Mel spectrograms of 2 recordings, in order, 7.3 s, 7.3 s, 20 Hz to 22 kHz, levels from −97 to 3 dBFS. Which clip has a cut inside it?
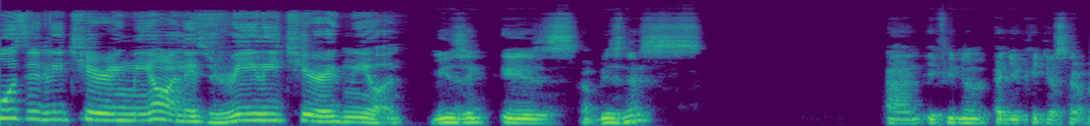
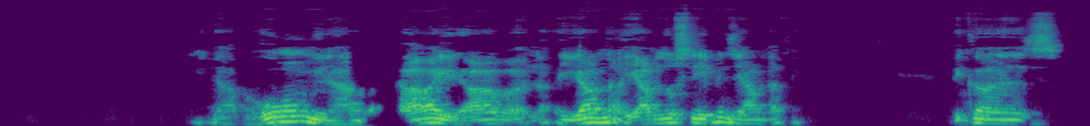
first; 1 cut; at 2.7 s

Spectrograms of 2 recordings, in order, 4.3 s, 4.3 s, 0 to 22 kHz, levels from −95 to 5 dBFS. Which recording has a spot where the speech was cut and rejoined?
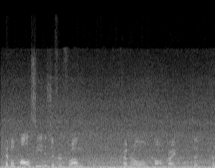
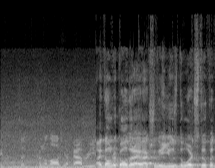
second; 1 cut; at 1.8 s

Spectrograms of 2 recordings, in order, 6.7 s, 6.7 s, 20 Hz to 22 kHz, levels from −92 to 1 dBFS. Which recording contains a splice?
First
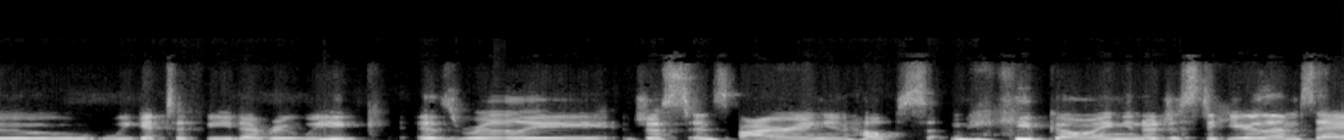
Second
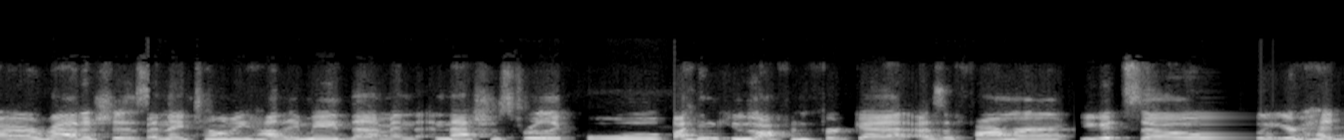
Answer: second; 3 cuts; at 0.7 s, 3.4 s, 5.4 s

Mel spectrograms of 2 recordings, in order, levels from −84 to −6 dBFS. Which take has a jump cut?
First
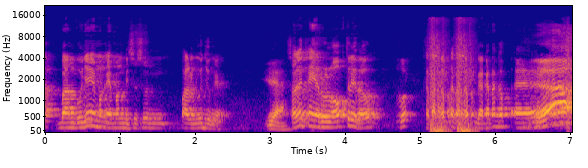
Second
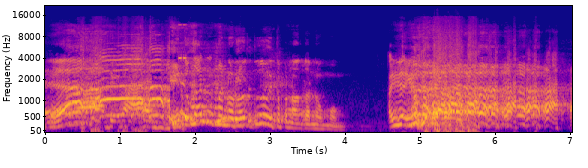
second; 1 cut; at 1.7 s

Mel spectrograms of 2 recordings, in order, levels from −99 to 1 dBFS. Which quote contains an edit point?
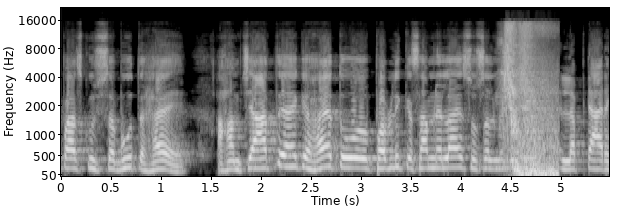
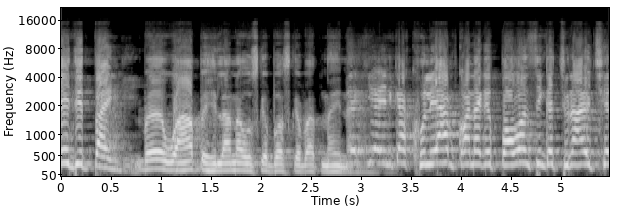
first; 1 cut; at 4.5 s

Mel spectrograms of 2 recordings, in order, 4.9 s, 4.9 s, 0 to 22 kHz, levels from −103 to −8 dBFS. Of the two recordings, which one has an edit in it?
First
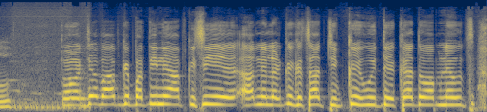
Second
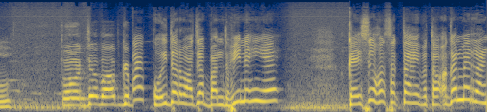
second; 1 cut; at 1.3 s

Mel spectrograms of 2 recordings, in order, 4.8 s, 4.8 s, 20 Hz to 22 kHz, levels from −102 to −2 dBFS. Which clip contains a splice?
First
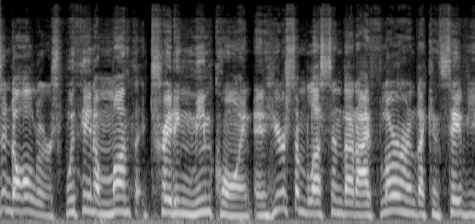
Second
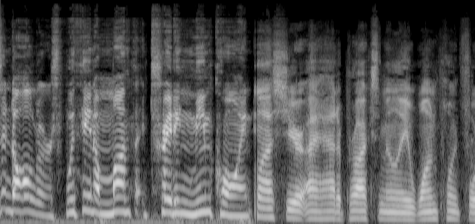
second; 1 cut; at 2.5 s

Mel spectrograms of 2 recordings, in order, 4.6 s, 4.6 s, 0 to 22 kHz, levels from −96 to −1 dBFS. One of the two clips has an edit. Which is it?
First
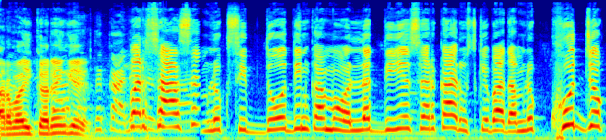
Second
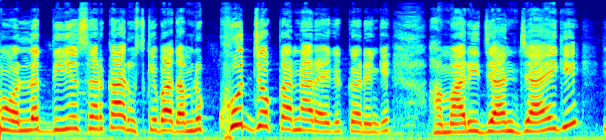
first; 1 cut; at 1.5 s

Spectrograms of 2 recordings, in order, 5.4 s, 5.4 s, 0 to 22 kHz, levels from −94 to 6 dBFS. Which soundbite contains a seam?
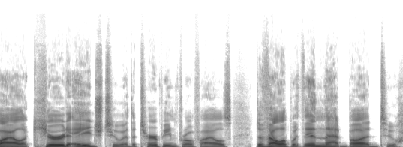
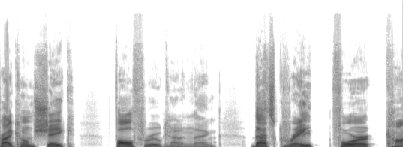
second; 1 cut; at 4.3 s

